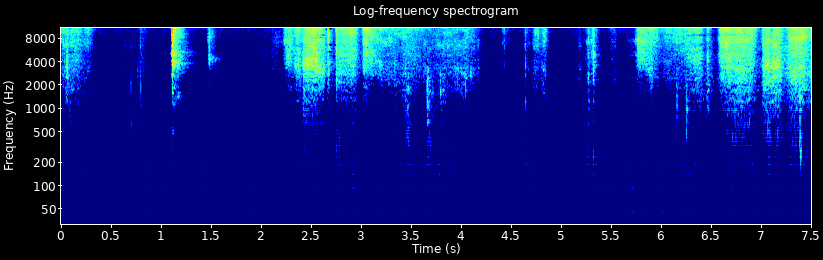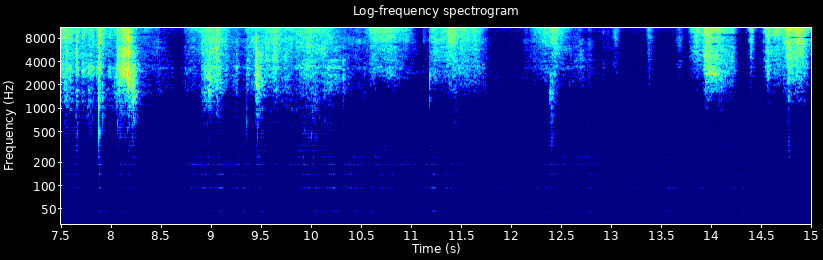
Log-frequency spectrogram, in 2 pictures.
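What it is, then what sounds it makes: Paperback book pages being turned. Fingertips slide over the paper pages of a thick open paperback book lying on a wooden table, turning them one by one. Soft, bright papery swishes and rustles come in quiet, irregular bursts with brief sharper crinkles.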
